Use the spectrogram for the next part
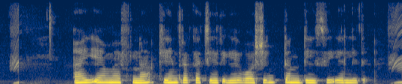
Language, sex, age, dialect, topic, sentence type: Kannada, female, 36-40, Mysore Kannada, banking, statement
